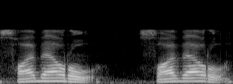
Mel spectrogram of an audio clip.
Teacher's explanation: صبروا ترقيق الباء وتفخيم الراء بعدها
